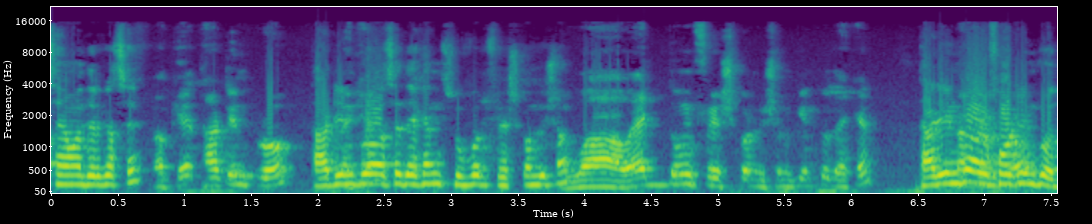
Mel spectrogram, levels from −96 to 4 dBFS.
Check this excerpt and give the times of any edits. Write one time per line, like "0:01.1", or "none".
none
